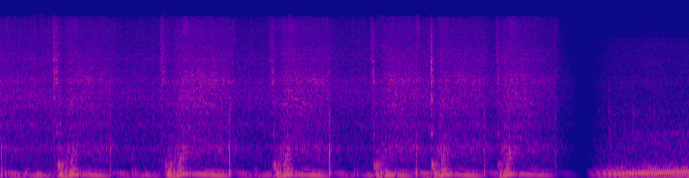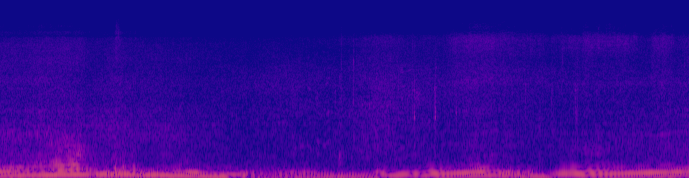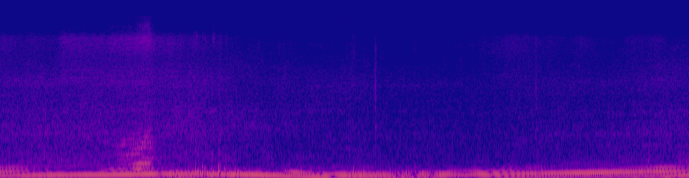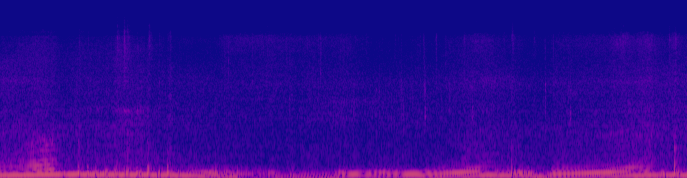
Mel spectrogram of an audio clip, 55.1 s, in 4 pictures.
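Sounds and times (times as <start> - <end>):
car engine accelerating through gears: 0.0 - 55.0.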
